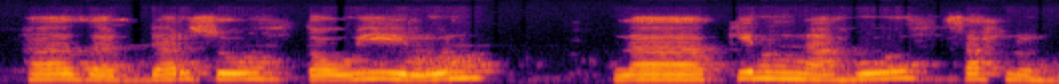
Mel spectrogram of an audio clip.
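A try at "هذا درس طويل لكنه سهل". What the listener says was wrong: Bagus. Ahsan, Masya Allah.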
